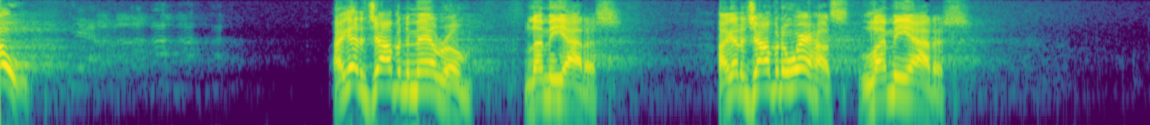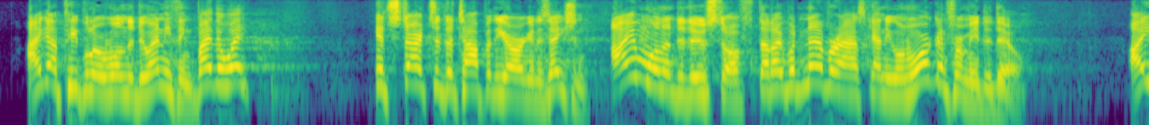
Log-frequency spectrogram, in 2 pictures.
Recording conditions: live audience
